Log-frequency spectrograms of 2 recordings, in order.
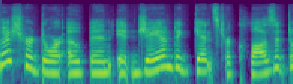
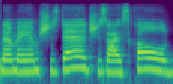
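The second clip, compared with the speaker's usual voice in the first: plain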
